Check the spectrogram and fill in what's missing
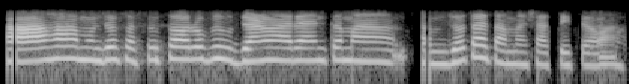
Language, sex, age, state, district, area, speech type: Sindhi, female, 18-30, Maharashtra, Thane, urban, conversation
